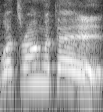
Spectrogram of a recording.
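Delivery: loud, high-pitched yelling. Voicing a character calling out to a companion: yelling. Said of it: "Rory kinda yells".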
